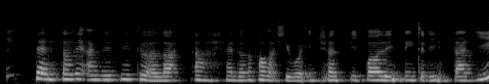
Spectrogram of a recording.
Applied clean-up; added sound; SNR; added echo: neural mask model DeepFilterNet 3.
